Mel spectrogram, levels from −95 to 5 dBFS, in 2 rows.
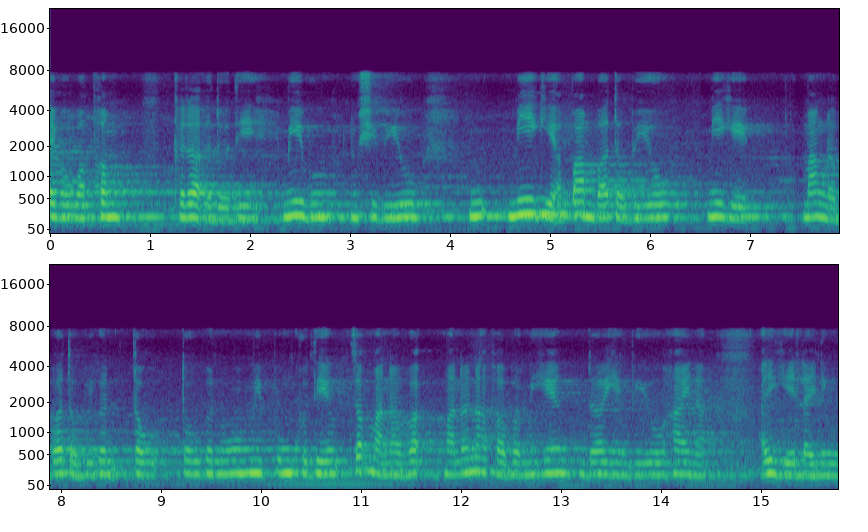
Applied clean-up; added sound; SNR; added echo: none; none; none; none.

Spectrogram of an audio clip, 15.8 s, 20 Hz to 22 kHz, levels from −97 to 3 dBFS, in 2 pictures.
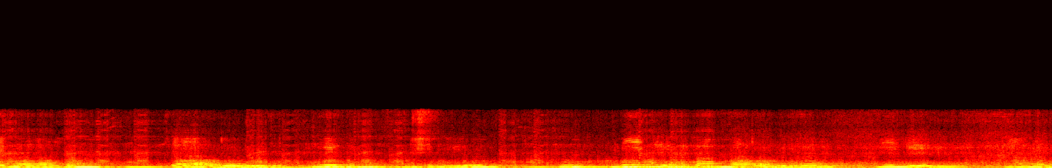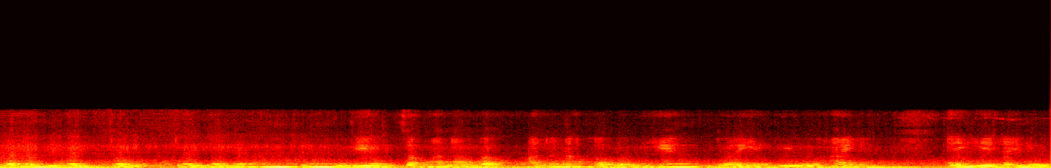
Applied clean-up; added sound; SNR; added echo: neural separator model SepFormer DNS4.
